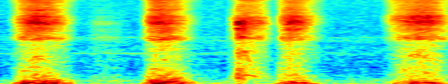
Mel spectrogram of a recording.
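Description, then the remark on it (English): A voice imitates loud animal sniffing and breathing heard at night in a tent while sleeping: five harsh, airy snuffles in an uneven rhythm, with no speech. “Like, it was very loud breathing, sniffing kind of noise.”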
